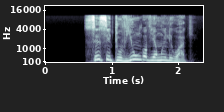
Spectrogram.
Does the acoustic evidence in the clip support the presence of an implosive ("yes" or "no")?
no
